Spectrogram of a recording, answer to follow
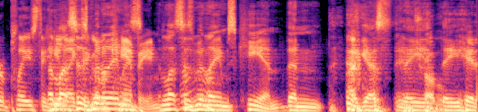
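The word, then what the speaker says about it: Cian: what they picked and Kian uh c-i-a-n pronounced Kian Kian Summit yep and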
